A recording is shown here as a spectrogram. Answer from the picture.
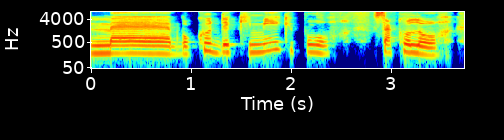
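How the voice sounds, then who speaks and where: A woman speaks very slowly in a Brazilian accent. Her medium-pitched voice keeps a fairly even intonation. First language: Portuguese (speaking French). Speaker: tech worker. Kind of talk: casual discussion. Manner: halting.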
